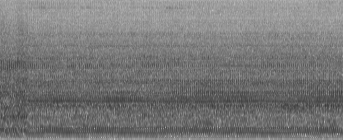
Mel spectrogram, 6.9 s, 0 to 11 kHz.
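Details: Powermate SX Power Series 3250 W generator (PM0123250), first start on choke with light load plugged in: uneven, hunting and stumbling run; carb issues make it rough, though the engine otherwise sounds healthy with no knocking.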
